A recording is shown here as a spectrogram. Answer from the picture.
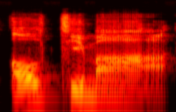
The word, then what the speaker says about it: Ultimae: Okay, no, it's not Altima. It's Ultima, and it's spelled like with Latin, like the Ultima meaning the last one.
